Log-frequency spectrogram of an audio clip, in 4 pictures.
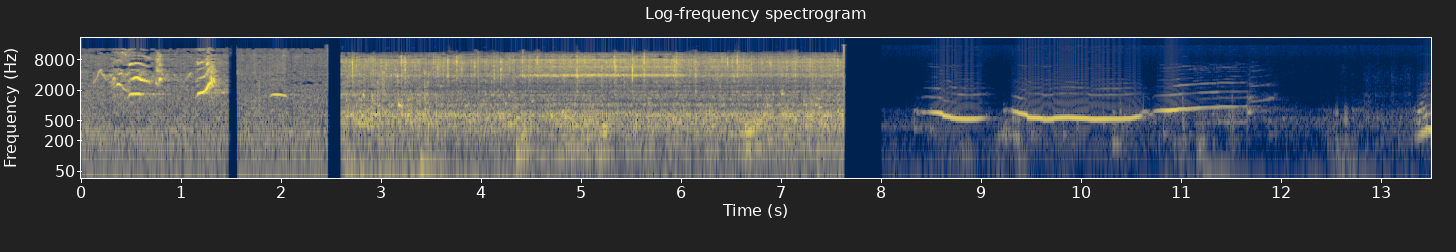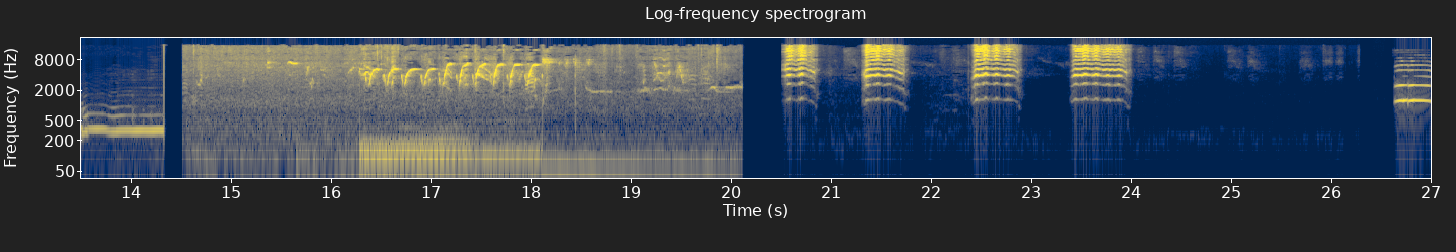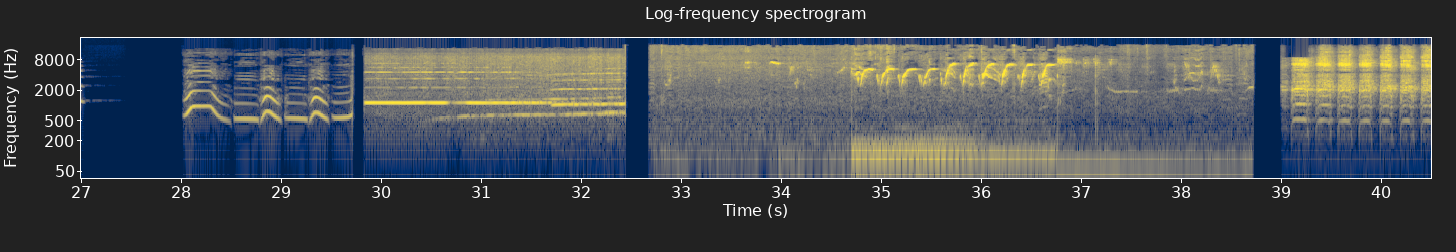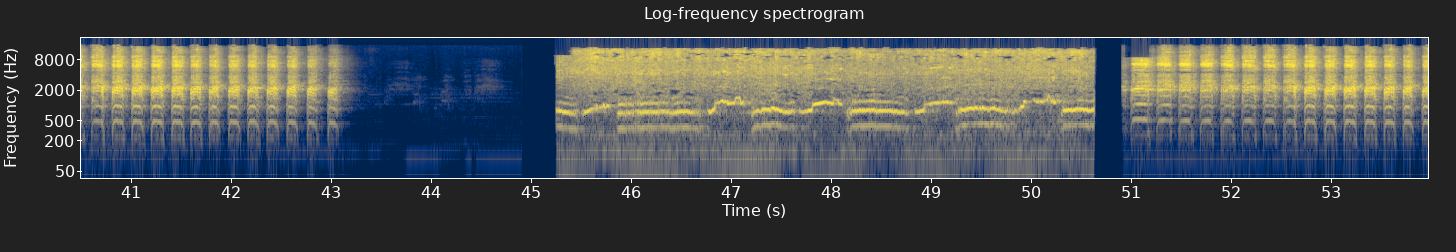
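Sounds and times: low hum and rumble: 0:16.3 - 0:19.2, 0:34.7 - 0:38.6
high chirps: 0:16.3 - 0:20.0, 0:34.7 - 0:38.6
piglet squeals: 0:20.5 - 0:21.8, 0:22.4 - 0:24.0, 0:45.5 - 0:51.2.

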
